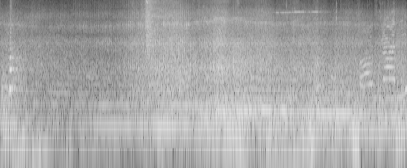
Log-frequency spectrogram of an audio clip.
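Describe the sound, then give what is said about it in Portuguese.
A car passes on a busy street, its engine rumble swelling over steady traffic noise, with a heavier garbage collection truck idling and people talking in the background. “Olha o carro, olha o carro.”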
